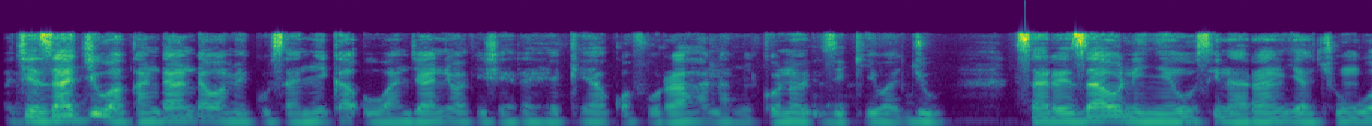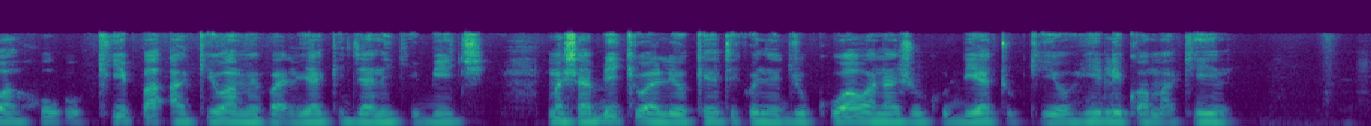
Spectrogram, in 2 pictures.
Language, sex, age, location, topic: Swahili, male, 18-24, Kisumu, government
